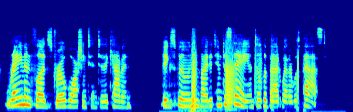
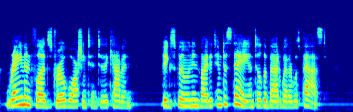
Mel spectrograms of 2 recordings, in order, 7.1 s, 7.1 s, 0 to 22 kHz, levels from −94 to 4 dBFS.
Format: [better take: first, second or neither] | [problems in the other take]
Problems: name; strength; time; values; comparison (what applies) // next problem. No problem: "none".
second | noise reduction (classical method spectral subtraction)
